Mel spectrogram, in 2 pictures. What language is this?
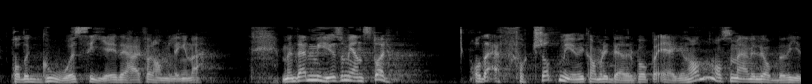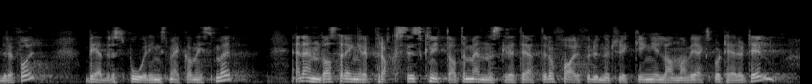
Norwegian Bokmål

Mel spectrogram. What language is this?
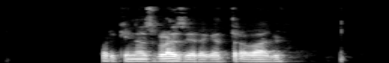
Catalan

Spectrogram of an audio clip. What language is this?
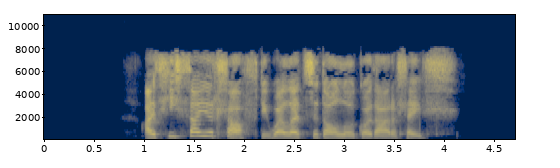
Welsh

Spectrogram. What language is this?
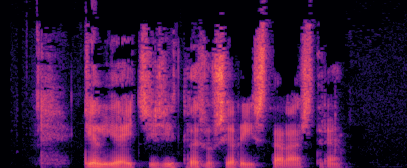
Catalan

